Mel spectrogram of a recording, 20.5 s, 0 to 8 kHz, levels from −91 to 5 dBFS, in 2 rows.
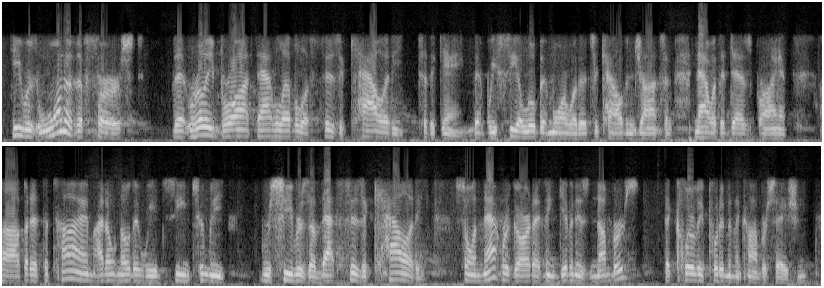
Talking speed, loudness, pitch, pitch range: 195 wpm, -18 LUFS, 120 Hz, 105-135 Hz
